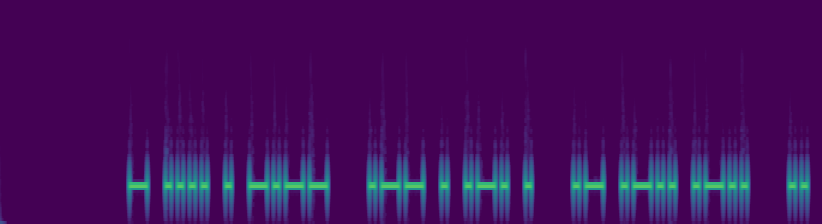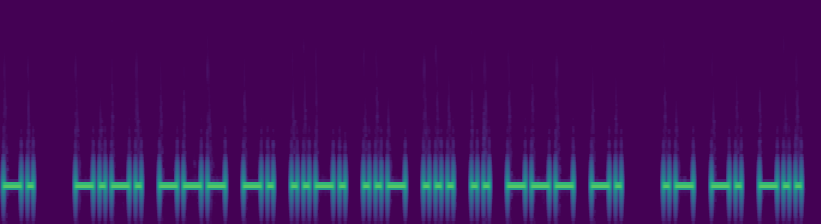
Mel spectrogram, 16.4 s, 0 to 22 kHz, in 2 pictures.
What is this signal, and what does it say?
Morse code, heard as a keyed tone, about 20 wpm, 700 Hz. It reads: THEY WERE ALL IN CONFUSION AND
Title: Sentences from Top 1600 Words 20wpm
